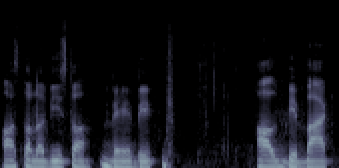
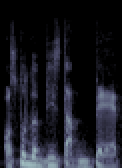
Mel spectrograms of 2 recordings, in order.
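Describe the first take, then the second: First: Low, flat robotic Austrian Arnold; deadpan Terminator in Austrian accent; cold robotic Austrian accent. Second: Wrong Arnold tone. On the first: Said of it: "in Arnold voice". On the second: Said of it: "doesn't use that tone of voice". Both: Retold or imitated.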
